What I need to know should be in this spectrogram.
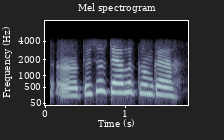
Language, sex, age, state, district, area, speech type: Kashmiri, female, 30-45, Jammu and Kashmir, Bandipora, rural, conversation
